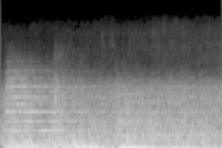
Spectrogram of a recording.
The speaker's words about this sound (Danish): Men Jørgen vælger heldemodigt at tage kampen op og fyre alt sit krudt og alle sine kanonkugler af.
